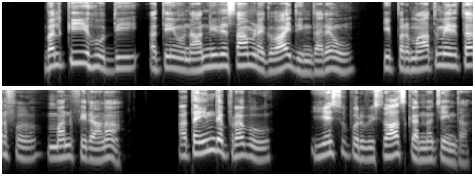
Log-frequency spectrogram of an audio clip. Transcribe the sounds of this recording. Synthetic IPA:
bɐlkijɐɦuːd̪iɐt̪ɛũnaːnːiɾesaːmɽ̃ɛɡɐʋaːid̪ɪ̃nd̪aɾɛːũ | kipɾɐmaːt̪mɛ̃ɾit̪ɐɾəpʰmɐnpʰɪɾaːɽ̃a | ɐt̪ɛɪ̃nd̪epɾɐbu | jiːsup̬ɐɾʋɪswaːskɐɾnat͡ʃaɦĩːnd̪aː

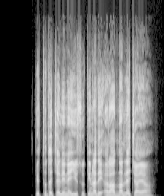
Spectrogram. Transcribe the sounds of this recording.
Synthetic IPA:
t̪ɪt̪ʰːut̪ɛt͡ʃɐlinɛjiːsut̪ɪnãd̪eʔaːɾaːd̪ənalɛt͡ʃaːja̰ː

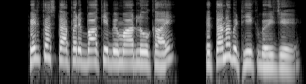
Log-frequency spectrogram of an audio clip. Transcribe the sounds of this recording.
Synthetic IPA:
pʰeːɾit̪ɛsʈɛːpɾebaːkebemaːɾloːkaːe | t̪et̪ɛːnãbʱiʈʰiːkbʱeːid͡ʒe

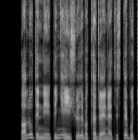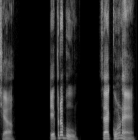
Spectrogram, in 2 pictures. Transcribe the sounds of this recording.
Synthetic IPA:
t̪aːlut̪ɪnːit̪ɪ̃jãjiːsʊed̪ebɐkʰːad͡ʒaːinɛt̪ɪst̪ep̬ʊtːʃʰja̰ | ɦeːpɾɐbu | sɛːkʊɽ̃ɛː

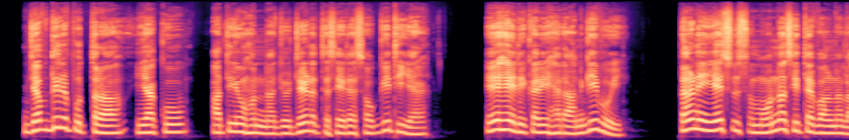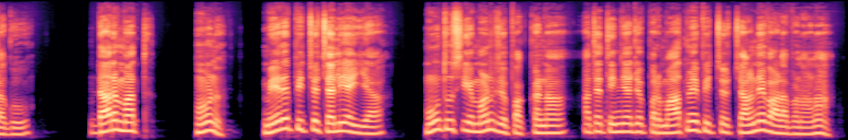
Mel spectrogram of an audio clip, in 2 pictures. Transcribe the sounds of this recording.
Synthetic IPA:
d͡ʒɐbd̪iɾɛp̬ʊt̪ːɾajaːkuːb̚ | ɐt̪ɛjoːɦənːad͡ʒod͡ʒeːɽɛt̪ɐseːɾɛsɔːɡit̪ʰɪjɛ | eːɦeːɾikɐɾiɦɛːɾaːnɡibʱoːi | t̪ɛːɽ̃ɛjiːsuɛsɐmɔːnasɪt̪ɛbɐlɽ̃alɐɡu | ɖɐɾmɐt̪ | ɦʊɽ̃ | meːɾɛpɪtːt͡ʃot͡ʃɐliaːɪja | mũt̪̬ʊsɪjomɐɽ̃ũd͡ʒopɐkɽ̃aɐt̪ɛt̪ɪjãd͡ʒopɐɾmaːt̪mɛ̃p̬ɪtːt͡ʃot͡ʃɐlɽ̃ɛʋaːɭabɐɽ̃ãːɽ̃a

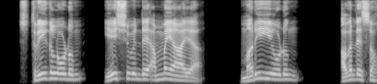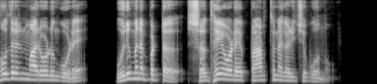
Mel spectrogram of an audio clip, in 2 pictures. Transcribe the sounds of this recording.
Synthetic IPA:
st̪riːɣɐɭo̞ːɽum | je̞ːɕuʋinde̞ʔɐmːɐjaːjɐ̰ | mɐrijɐjo̞ːɽum | ɐʋɐnde̞sɐɦo̞ːd̪ɐɾɐnmaːɾo̞ːɽumkuːɽe̞ | oɾumɐnɐpːe̞ʈːɨɕrɐd̪ʱːɐjo̞ːɽe̞praːrt̪ʰɐnɐkɐɻit͡ɕːupo̞ːnːṵ

